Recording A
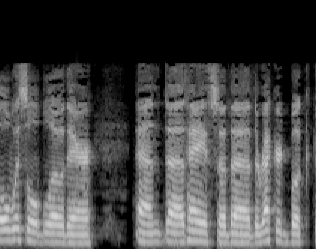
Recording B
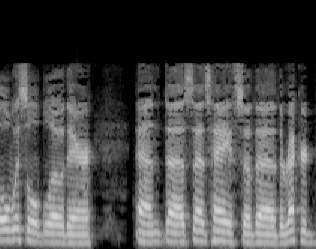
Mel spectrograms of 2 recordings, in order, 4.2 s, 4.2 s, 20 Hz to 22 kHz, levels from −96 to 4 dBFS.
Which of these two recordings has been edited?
A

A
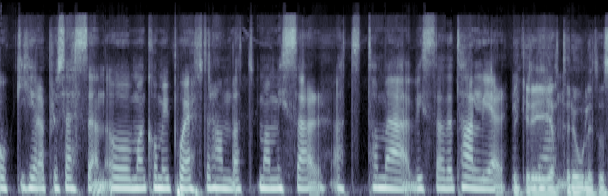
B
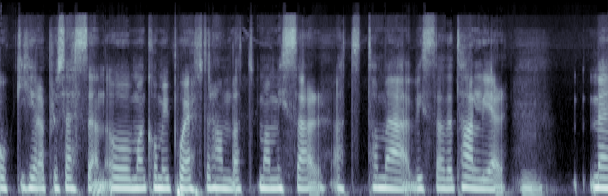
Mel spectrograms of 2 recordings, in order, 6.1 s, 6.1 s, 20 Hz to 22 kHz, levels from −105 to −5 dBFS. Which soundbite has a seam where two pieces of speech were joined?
A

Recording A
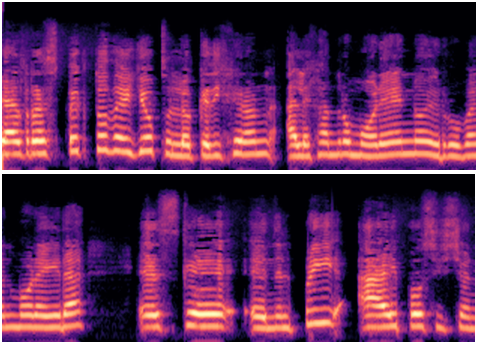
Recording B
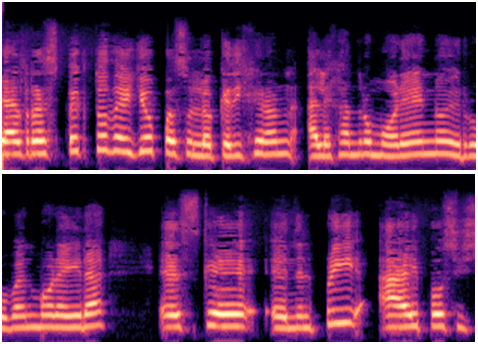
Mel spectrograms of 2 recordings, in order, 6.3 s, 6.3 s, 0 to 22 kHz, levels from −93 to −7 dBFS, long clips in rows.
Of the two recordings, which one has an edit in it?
A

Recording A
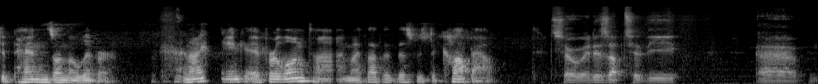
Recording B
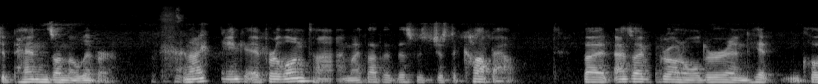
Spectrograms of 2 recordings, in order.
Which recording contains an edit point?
A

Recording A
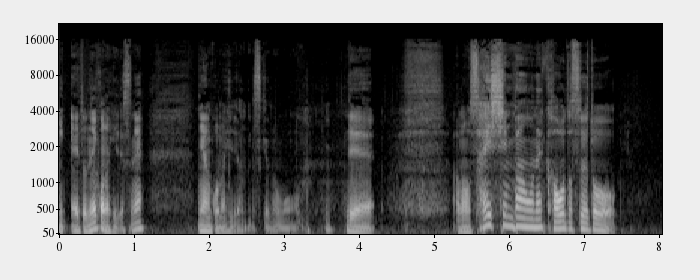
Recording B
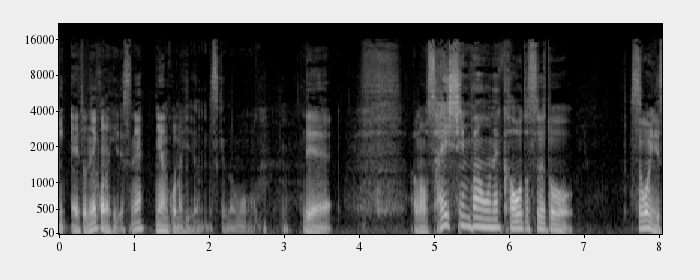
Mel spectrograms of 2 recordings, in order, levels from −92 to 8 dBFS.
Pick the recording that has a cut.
B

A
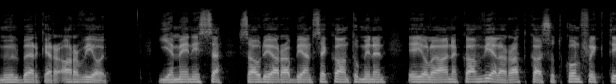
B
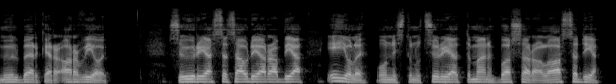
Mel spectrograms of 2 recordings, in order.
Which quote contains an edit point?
A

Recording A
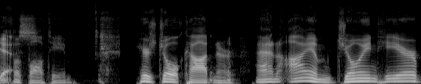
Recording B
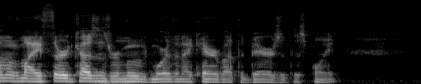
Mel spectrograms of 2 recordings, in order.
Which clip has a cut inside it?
A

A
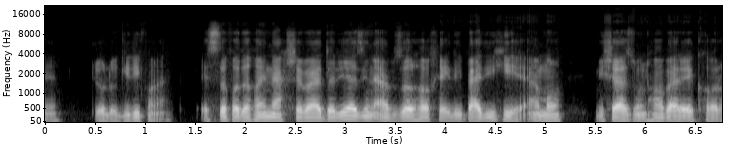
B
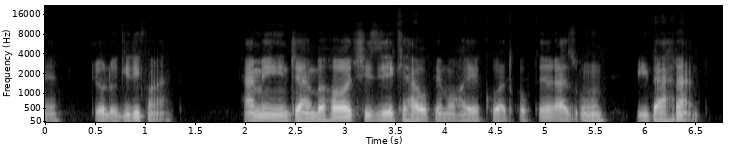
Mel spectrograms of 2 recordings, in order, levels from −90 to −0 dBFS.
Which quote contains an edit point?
A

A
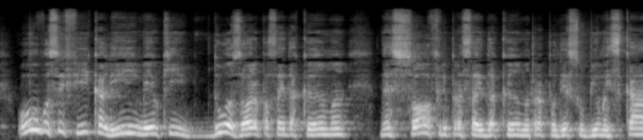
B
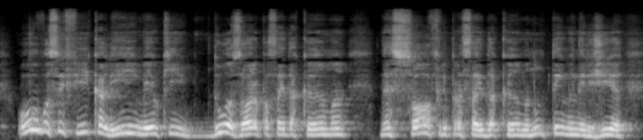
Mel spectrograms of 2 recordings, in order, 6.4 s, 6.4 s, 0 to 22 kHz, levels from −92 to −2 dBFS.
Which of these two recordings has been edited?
A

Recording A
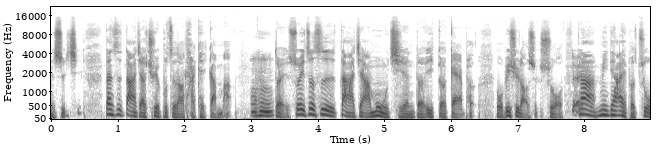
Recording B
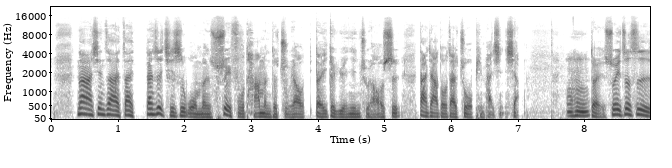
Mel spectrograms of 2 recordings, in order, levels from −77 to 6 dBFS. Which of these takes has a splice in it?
B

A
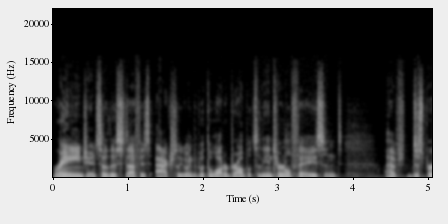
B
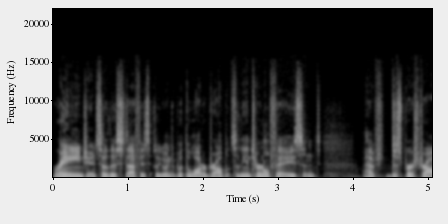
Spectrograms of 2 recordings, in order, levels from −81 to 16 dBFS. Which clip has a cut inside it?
B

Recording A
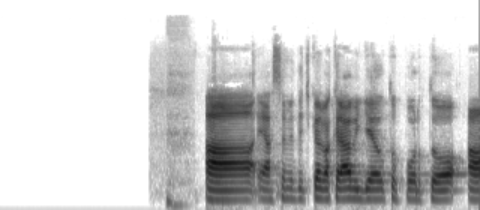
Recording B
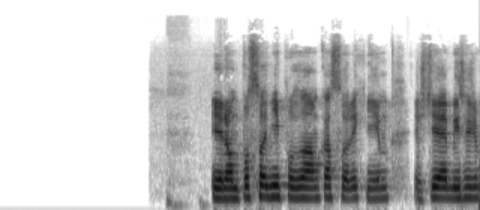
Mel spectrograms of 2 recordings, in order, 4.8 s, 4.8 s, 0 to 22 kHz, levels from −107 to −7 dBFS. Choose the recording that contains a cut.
A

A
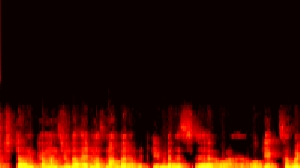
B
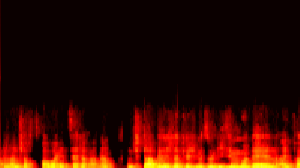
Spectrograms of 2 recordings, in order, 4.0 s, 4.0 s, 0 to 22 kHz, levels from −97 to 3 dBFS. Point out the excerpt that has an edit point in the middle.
B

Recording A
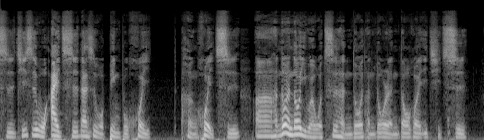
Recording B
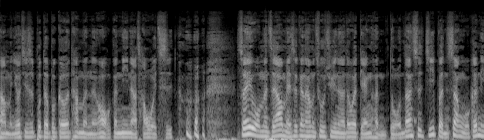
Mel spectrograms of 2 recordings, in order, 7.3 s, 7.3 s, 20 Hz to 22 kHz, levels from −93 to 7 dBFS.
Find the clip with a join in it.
A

